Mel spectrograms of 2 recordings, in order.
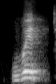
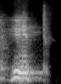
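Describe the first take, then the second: First: The word begins without any h sound. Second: The word begins with an h sound. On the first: The speaker calls it right. "The sound of H will be silent" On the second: The speaker calls it wrong. "Not hit"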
